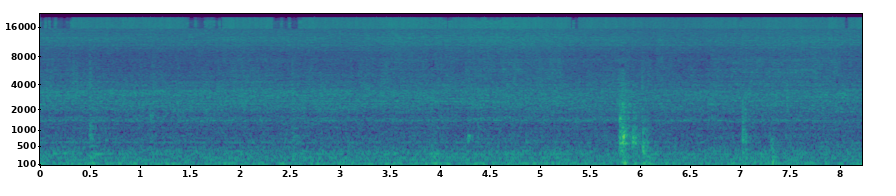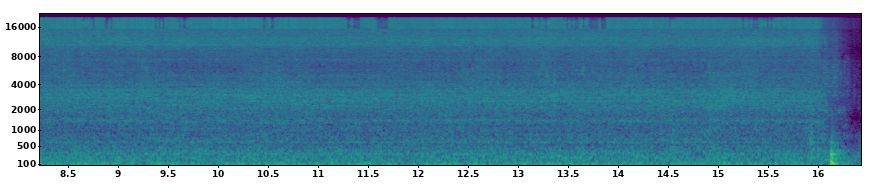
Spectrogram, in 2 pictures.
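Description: Salmon croquettes fry in shallow grease in a pan on a stovetop, giving a constant, even sizzle and hiss with a couple of brief utensil clinks.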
